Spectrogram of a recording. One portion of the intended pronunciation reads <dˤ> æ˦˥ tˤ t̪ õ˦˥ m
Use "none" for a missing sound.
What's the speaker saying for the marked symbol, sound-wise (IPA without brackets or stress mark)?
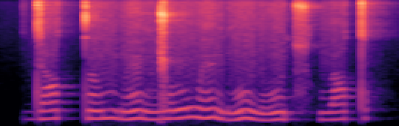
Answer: d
